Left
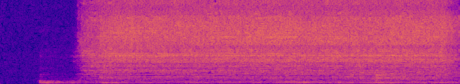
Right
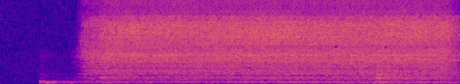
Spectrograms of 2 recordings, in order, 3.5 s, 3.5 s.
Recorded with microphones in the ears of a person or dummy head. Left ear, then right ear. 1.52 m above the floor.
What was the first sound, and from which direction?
A running tap, centre (ahead or behind).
